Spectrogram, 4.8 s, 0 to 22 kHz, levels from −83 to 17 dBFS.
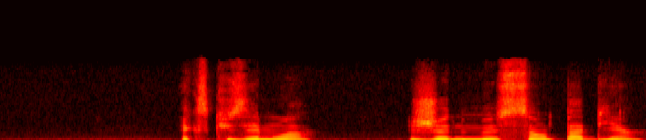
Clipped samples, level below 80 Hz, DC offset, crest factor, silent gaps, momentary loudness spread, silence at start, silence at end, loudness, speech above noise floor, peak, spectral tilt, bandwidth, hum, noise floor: under 0.1%; -52 dBFS; under 0.1%; 16 dB; none; 11 LU; 1.35 s; 0.05 s; -24 LUFS; 38 dB; -8 dBFS; -5.5 dB/octave; 13 kHz; 50 Hz at -50 dBFS; -61 dBFS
